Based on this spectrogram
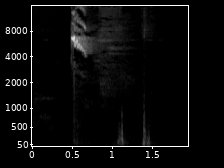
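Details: Female white-eye calling to a male: one sharp, high chirp that drops in pitch, followed by two soft, low thuds.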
